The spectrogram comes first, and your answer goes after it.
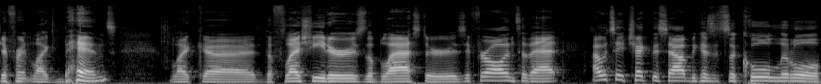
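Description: His intonation is lively, and this man uses an ordinary speaking voice at a medium pitch. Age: 30s. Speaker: podcast host. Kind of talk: casual chat.

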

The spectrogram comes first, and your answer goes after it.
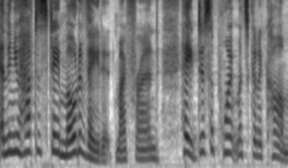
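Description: Recorded very cleanly against a silent background, a woman's fairly high voice comes through with a dry, close sound and no echo. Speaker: life coach and podcast host. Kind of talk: motivational sermon-style coaching monologue. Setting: studio, video and podcast. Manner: animated, preacher-like, exhortative; energetic, motivated.

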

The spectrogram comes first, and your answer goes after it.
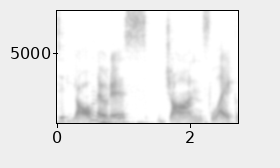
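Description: A woman's very slow speech at a medium pitch, bright, sharp tone, vocal fry and audible room echo. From New Orleans area, Louisiana. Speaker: podcast host, poet. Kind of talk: casual chat.

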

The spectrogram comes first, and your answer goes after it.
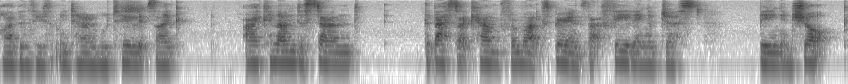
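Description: Somewhat breathy and very deep, a woman's voice stays monotone and flat, broken by long, frequent pauses. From Cornwall, England. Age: 20s. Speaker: podcast host. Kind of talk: interview.

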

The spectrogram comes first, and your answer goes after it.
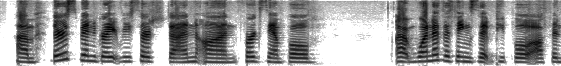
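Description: A plain, everyday voice with fairly even intonation, moderate pace, and a dry, close sound with no echo. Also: woman. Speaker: homeopath. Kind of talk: educational interview.

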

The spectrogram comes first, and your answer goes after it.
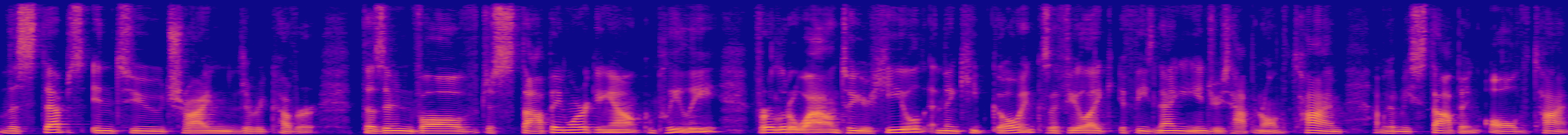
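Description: Lively intonation from a man in a normal speaking voice at a medium pitch, at a fairly quick pace, in a very clean recording with a silent background. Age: 40s. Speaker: podcast host. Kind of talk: casual chat.

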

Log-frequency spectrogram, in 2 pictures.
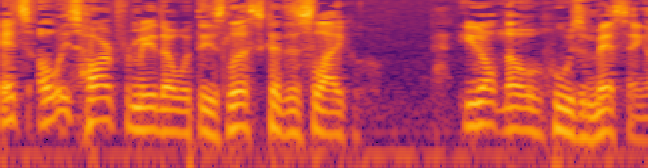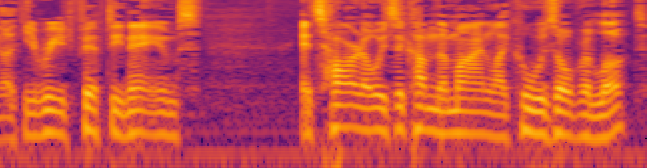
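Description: Talking at a very fast pace, a man with an American accent holds a medium pitch with ordinary pitch variation. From New York. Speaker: podcast co-host. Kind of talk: casual chat.

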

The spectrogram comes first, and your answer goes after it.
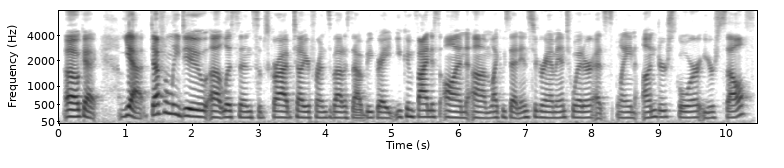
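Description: A woman with a very deep, low pitch and ordinary pitch variation speaks in a relaxed tone with hardly any pauses. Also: moderate pace. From US South. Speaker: podcast co-host. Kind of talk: casual chat. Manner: conversational, relaxed, laughs often.

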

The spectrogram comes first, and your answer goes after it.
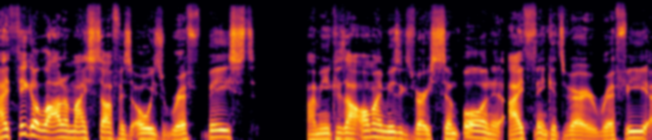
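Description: A man with a plain, everyday voice at a moderate pace, ordinary pitch variation, and a very clean recording with a silent background. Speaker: DJ and producer. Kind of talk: casual interview. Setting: home studio.

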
